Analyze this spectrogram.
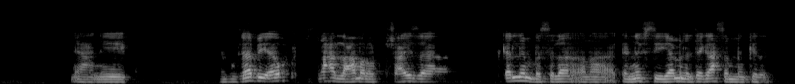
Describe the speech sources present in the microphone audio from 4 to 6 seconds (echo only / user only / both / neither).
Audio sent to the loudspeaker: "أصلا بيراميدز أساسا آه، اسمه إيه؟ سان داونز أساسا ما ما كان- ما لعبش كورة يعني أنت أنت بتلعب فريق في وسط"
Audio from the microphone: user only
